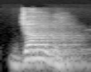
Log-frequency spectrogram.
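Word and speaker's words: Ljung: तो अब मॉडल को फाइनल एक हम चेक देंगे, उस चेक में क्या एक जंग बॉक्स टेक्स्ट बोलते हैं हम, इसे एल साइलेंट हो जाता है, इसे हम जंग बोलते हैं।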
